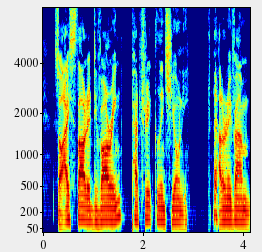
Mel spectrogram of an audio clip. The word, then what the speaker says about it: Lencioni: So I started devouring Patrick Lencioni. I don't know if I'm like... Patrick Lencioni. Yes, pronounce his last name.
